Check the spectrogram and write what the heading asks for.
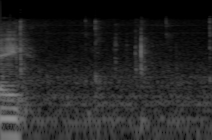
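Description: A handful of faint, separate clicks from a computer mouse and keyboard, irregularly spaced, the clearest about one and a half seconds in.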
